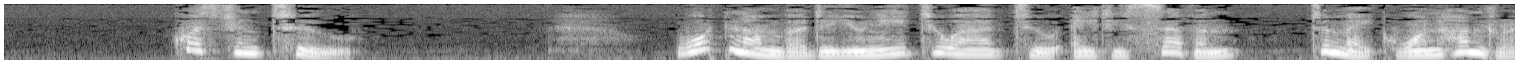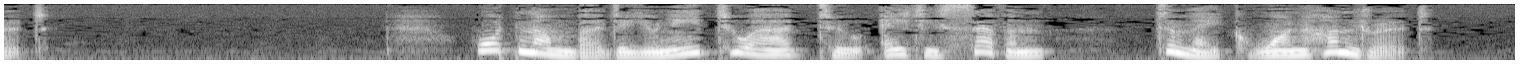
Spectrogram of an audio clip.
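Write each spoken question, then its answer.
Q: What number do you need to add to 87 to make 100?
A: 13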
